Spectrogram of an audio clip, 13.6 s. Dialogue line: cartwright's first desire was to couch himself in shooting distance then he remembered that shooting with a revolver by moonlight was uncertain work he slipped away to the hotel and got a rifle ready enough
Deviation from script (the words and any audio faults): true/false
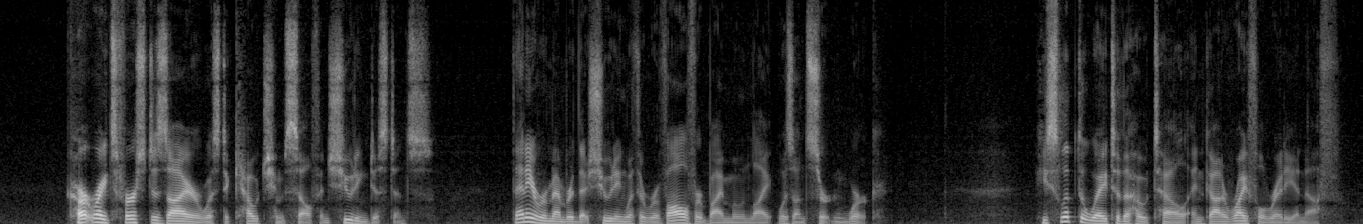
false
